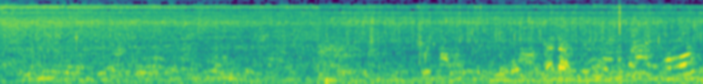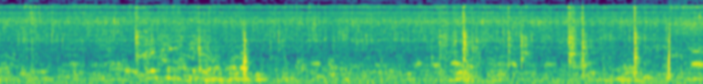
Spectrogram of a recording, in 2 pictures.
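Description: Fish fry in a pan with a continuous close sizzle and occasional stirring scrapes and spatters, while people talk over the cooking.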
